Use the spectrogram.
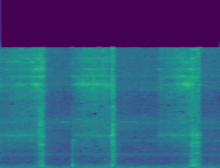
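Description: A blue plastic disposable razor held in the hand scrapes across a small, flat, butterfly-shaped pink woven textile rug, dry and clean, resting on a white surface. Four short, raspy scraping strokes stand out over a low, steady background rustle, each with a bright, hissy edge.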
